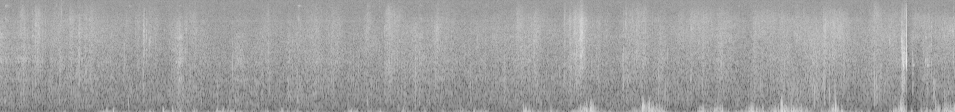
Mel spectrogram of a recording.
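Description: Wind gusts rumble in bursts outdoors, growing stronger.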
